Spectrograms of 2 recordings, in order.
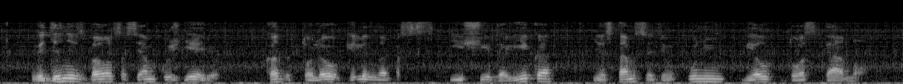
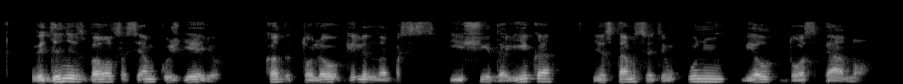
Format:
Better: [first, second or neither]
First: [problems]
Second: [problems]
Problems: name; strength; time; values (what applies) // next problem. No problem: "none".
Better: second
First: background sound (Boiling); 14 dB below the speech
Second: none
